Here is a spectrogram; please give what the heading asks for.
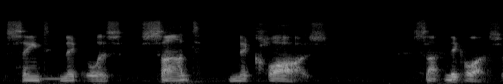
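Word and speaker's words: Sint Nicolaas: had now by the way uh the dutch pronounced saint nicholas sant nicolas nicholas right saint nicholas but sant nicolas and you say that a couple times you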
